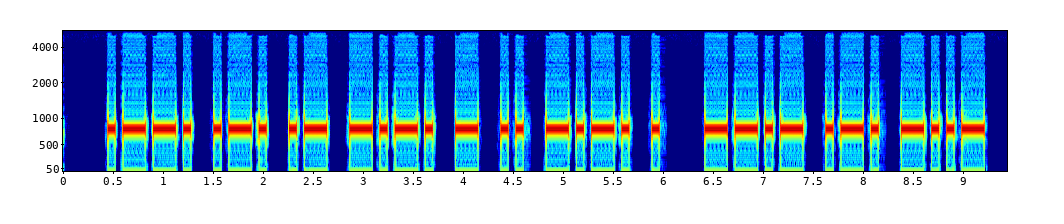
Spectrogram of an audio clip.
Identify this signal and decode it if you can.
Morse code, heard as a keyed tone, about 16 wpm, 800 Hz. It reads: PRACTICE QRX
